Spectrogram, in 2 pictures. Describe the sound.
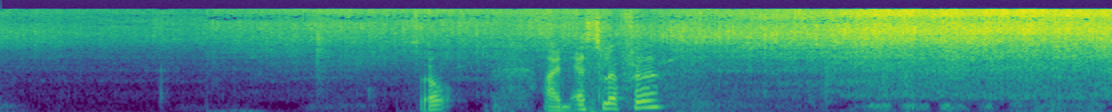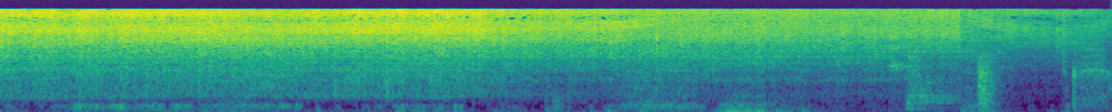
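A brief spoken phrase and a few clinks, then a loud, steady sizzle of onions frying in a pan in duck fat with a small splash of added oil, with faint stirring scrapes underneath.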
